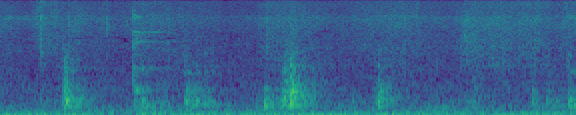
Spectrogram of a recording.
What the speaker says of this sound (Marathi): आता हे छान लालसर रंग येईपर्यंत आपल्याला परतायचं आहे.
